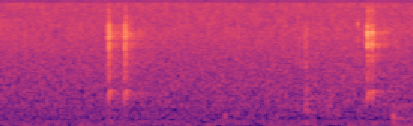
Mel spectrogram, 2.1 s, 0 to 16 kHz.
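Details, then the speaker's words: Stark IMT 200 Profi MIG/TIG/MMA inverter welder, relay desoldered after it stayed constantly closed, then fed 24 V: only a few sharp, uneven clicks in a quiet room; relay works intermittently and needs replacing. "А вона все релюхи кранти називається вона То працює то не працює не зрозуміло релюха не працює реле під заміну"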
